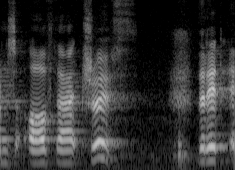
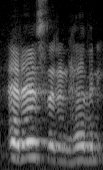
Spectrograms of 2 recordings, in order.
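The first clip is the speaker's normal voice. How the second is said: normal talking voice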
